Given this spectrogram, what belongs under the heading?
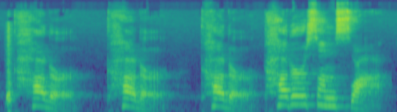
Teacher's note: So her, I get rid of the h sound and it sounds like but then I combine it to the word before cutter. · Her, him, and them, we often shorten these. So her, I get rid of the H sound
